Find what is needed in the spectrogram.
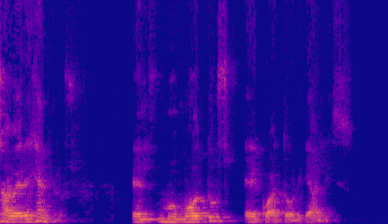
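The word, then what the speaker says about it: aequatorialis: El momotus equatorialis. Ecuador viene de aequator, que no pronunciaban los latinos ecuator, sino ecuator. Entonces, A con E, siempre E. Momotus equatorialis.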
